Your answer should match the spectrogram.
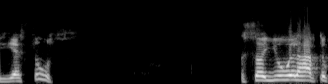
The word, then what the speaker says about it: Jesus: you as to why the correct pronunciation is yesus so you will have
